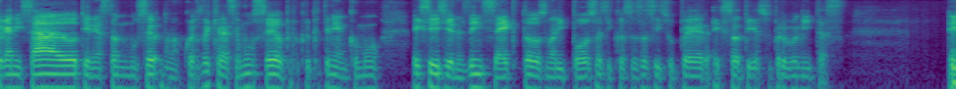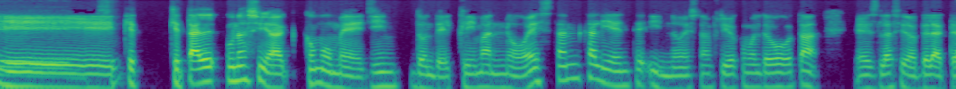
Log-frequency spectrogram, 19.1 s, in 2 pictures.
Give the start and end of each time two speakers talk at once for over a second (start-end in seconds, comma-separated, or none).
9.5-10.8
